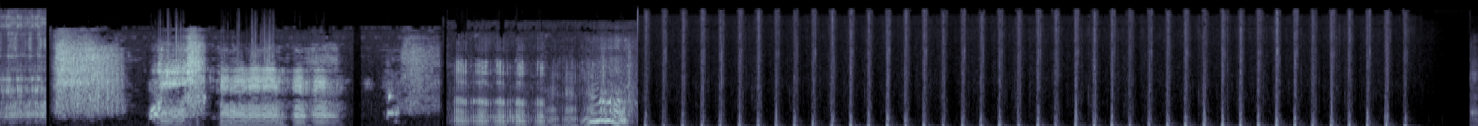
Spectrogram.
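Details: Hippopotamus roaring: loud, harsh, broadband bellowing bursts with deep low tones for about eight seconds, then a long, steady run of rapid pulsed grunts, about four per second, slowly weakening toward the end.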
